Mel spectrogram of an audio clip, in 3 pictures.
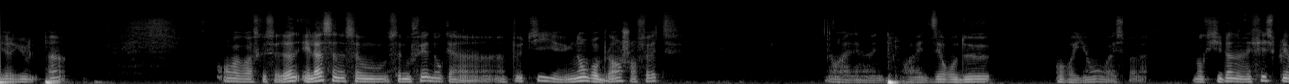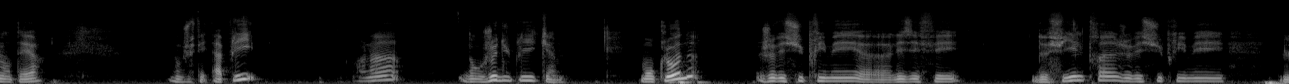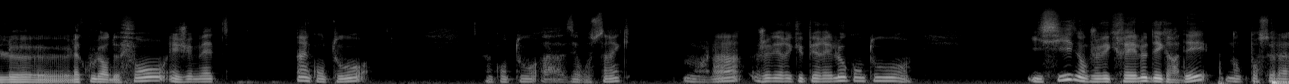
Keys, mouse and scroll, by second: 0.0-0.4 typing, 0.9 Tab, 2.2 click, 8.1 click, 8.9 KP_2, 9.8 Tab, 14.9 click, 15.8 click, 16.3 click, 16.7-18.4 middle drag, 19.7 ctrl+d, 21.5 click, 23.2 click, 26.7 click, 28.7 shift+click, 30.6 right click, 31.6 click, 32.5 click, 32.9 middle click, 33.4 click, 38.5 F7.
